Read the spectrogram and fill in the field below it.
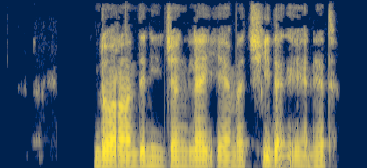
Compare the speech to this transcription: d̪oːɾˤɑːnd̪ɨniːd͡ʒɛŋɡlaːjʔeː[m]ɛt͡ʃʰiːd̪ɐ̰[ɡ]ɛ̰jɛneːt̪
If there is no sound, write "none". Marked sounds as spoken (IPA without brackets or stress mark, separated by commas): m, ɡ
